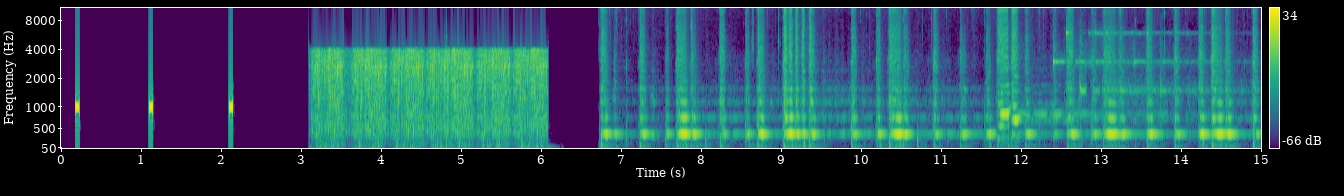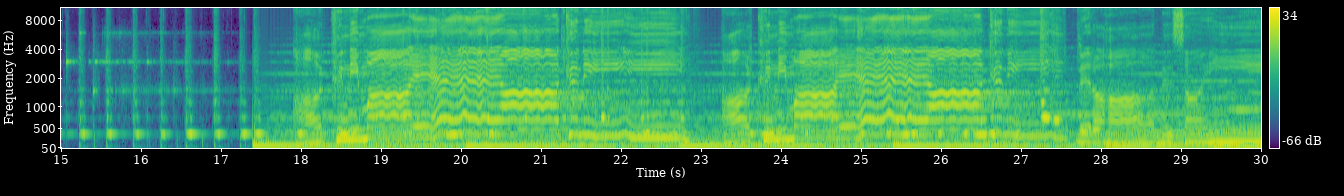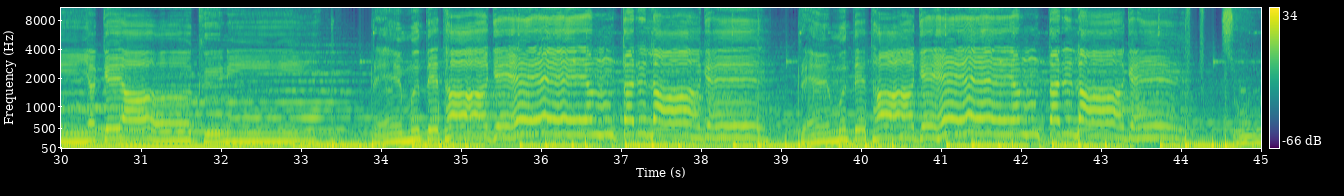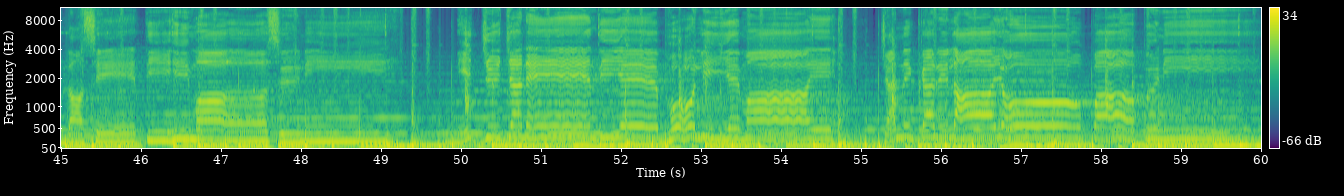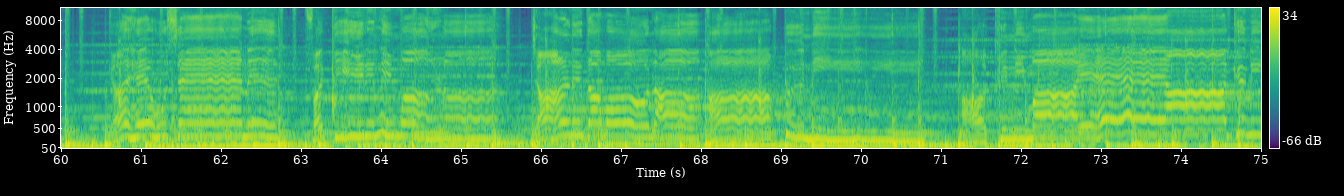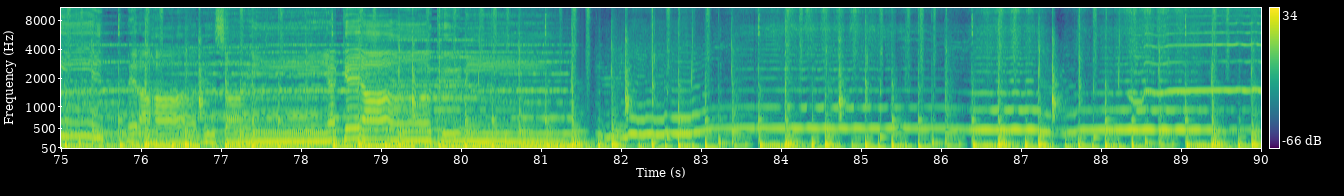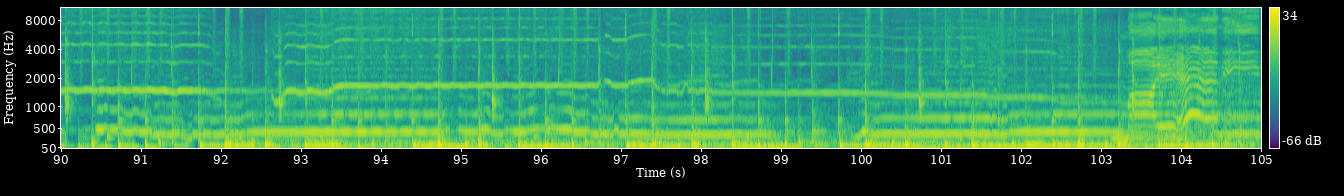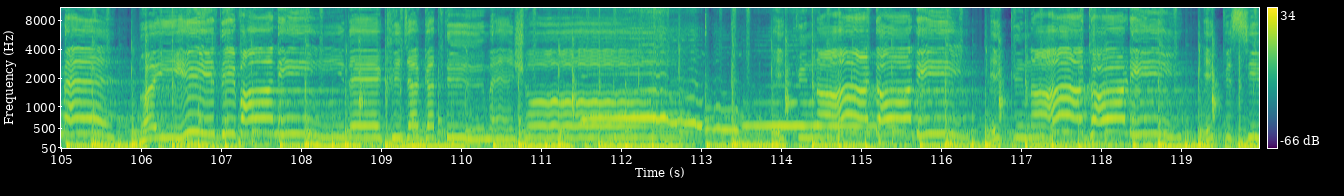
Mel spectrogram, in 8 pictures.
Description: Sufi Songs
Punjabi Kalam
